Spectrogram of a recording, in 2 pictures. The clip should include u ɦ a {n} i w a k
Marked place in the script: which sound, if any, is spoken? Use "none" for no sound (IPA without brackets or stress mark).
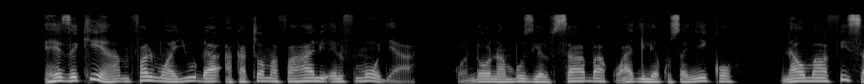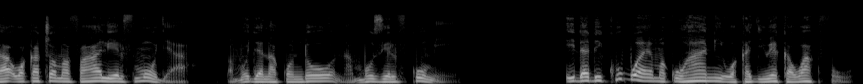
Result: n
